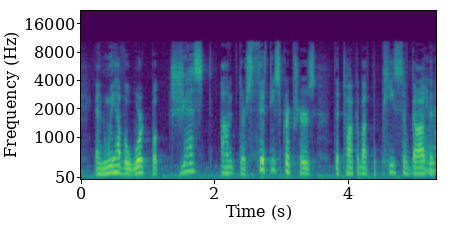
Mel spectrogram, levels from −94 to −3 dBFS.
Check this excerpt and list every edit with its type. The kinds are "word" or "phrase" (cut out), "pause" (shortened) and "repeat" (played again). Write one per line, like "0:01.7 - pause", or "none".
none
